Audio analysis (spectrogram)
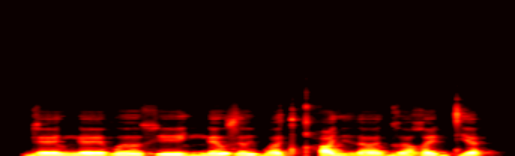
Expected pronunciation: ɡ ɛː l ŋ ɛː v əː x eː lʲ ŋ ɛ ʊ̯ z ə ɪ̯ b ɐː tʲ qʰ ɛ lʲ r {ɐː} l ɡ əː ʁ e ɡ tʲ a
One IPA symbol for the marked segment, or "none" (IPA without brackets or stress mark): ɐː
